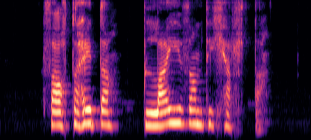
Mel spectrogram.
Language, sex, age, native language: Icelandic, male, 11, Icelandic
